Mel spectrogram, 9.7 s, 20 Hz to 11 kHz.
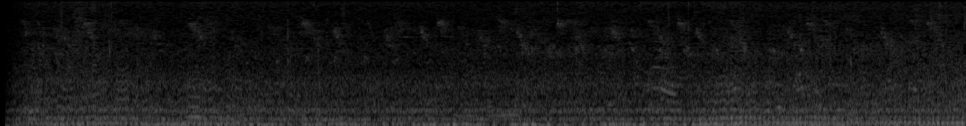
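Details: Giant honey bees at a hive during a honey harvest, dated 15/7/66: a dense, steady low buzzing hum from many bees throughout, with faint scattered higher chirps above it.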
